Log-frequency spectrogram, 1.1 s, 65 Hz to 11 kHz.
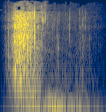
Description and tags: Papier Déchiré 2
misc noise ambient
